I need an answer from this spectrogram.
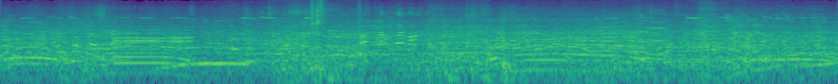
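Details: Black Pegon cattle at the Wagenan livestock market in Margorejo, Pati, Central Java; low, drawn-out lowing moos with harmonic overtones rise above busy crowd chatter, voices and traffic noise throughout.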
